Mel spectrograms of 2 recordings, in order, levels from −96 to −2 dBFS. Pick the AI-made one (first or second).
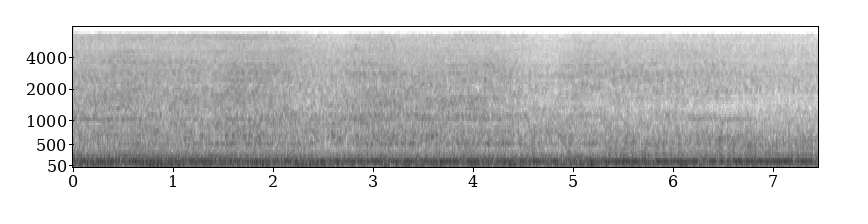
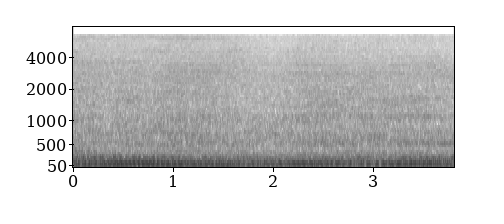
first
